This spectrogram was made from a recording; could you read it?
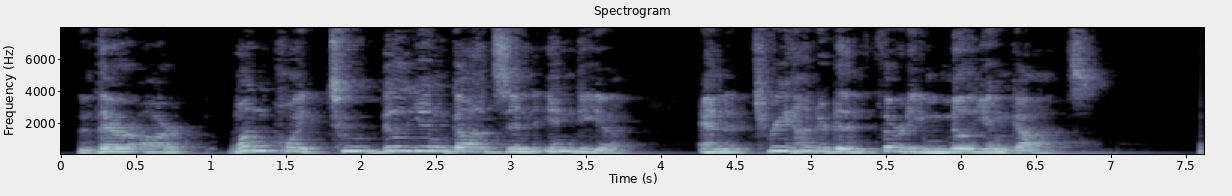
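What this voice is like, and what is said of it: Put-on Indian accent. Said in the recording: “forgive me for trying to do my best Indian accent here”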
